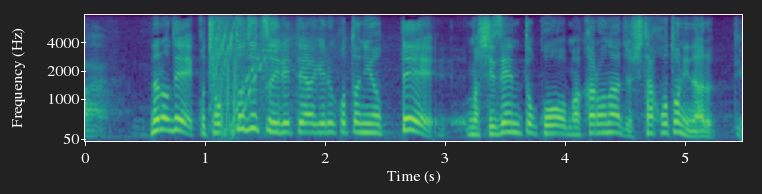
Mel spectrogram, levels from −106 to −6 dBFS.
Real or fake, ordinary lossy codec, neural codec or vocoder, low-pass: real; none; none; none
